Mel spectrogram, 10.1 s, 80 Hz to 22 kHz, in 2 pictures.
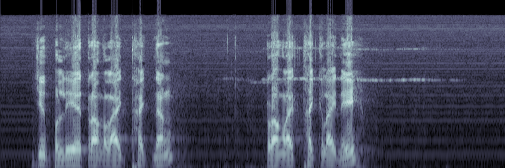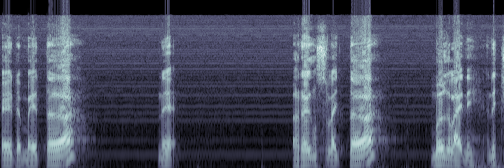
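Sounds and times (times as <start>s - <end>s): faint electrical hum: 0.0s - 10.0s
man speaking: 2.6s - 3.7s.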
